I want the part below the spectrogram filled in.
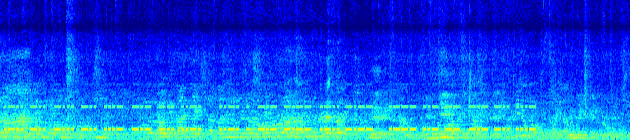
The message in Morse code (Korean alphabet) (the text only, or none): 그들은 나에게 힘을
